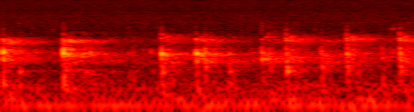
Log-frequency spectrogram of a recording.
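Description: Quick, irregular light taps and clicks on a glass carafe, about four a second, each with a short ring, as something is worked into the carafe's neck.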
